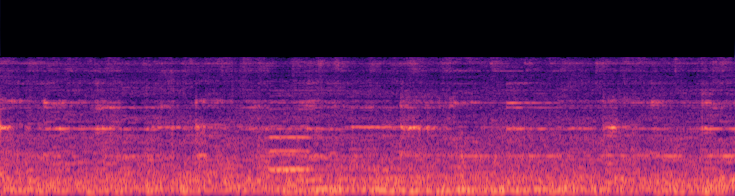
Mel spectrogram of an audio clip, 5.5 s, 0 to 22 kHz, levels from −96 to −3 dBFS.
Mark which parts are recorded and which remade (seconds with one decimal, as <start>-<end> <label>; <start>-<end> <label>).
0.0-3.6 remade; 3.6-4.2 recorded; 4.2-5.5 remade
